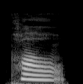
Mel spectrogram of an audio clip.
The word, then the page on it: 泡: pào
